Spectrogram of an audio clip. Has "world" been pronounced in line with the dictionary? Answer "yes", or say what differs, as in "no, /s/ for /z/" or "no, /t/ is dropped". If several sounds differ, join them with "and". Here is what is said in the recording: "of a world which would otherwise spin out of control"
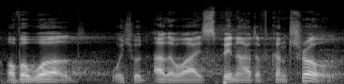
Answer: yes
